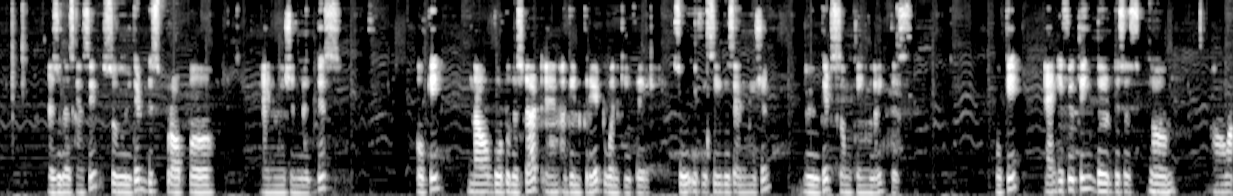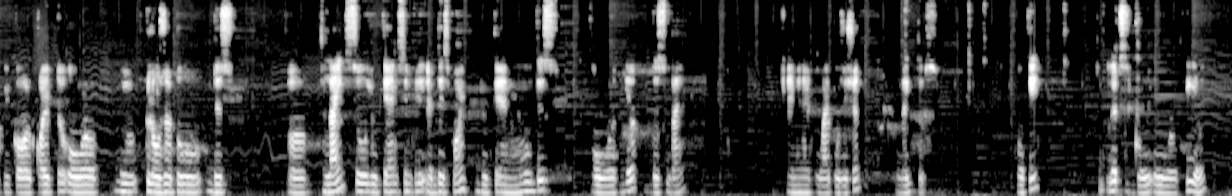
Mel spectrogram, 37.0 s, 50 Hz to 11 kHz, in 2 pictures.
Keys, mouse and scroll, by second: 0.6 click, 0.9 space, 2.5 click, 3.3 space, 5.2 click, 9.0 click, 9.7 -, 9.9 =, 10.4 space, 12.3 space, 12.9 click, 13.2 space, 14.6 click, 20.8 click, 21.4-22.2 alt+scroll up 2, 25.5-27.4 drag, 27.4 scroll down 1, 29.3 click, 31.8 space, 33.4-35.1 drag, 35.1 =, 35.3 =, 36.1-36.9 drag.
